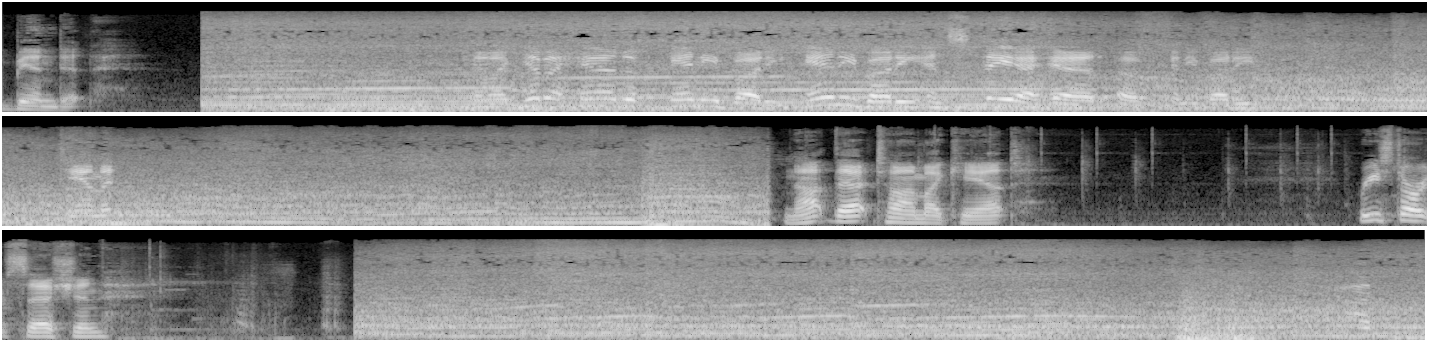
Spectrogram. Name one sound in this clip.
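A racing car engine whines and revs up through the gears.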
